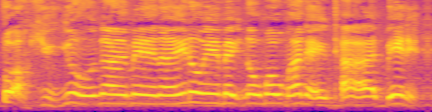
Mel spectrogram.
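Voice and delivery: talking trash. Retold or imitated. Freed inmate telling off the guard, high and loud. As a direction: throw it in his face, voice up high. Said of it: "Straight up, I'm talking shit".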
